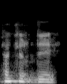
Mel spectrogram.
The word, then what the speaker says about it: Picardy: It's called Picardy, Ah, Picardy Piccadilly. Place. See, people know the Nicholson or Andy N pronunciation skill is crap as Yeah, always.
